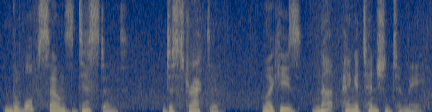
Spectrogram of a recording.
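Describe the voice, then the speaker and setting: A man's voice: medium pitch, sing-song, slow pace, a little hiss or hum. A man giving a dramatic first-person narration of a visual novel story. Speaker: narrator and reader.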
